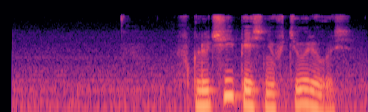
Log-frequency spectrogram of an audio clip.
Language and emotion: Russian, neutral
